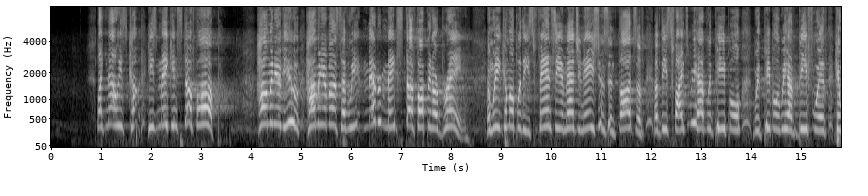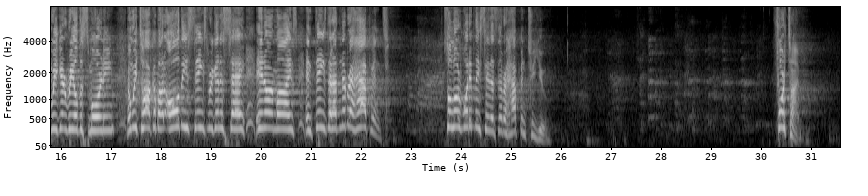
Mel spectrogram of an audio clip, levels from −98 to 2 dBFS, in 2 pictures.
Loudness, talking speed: -23 LUFS, 165 wpm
